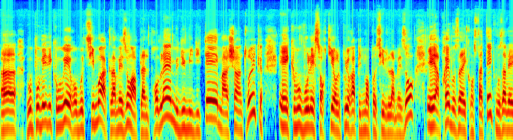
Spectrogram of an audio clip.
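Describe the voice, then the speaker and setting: A man with a fairly high pitch talks at a moderate pace, his intonation lively. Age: 60s. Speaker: real estate agent and expat advice vlogger. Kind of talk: advice vlog monologue. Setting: outdoors by a lagoon. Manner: casual, with hesitations and false starts.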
